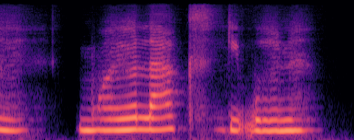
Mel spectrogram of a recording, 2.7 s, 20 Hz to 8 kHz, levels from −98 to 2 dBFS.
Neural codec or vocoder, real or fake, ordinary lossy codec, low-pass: codec, 16 kHz, about 1 kbps, DyCAST, with the encoder's durations; fake; MP3, 48 kbps; 7.2 kHz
